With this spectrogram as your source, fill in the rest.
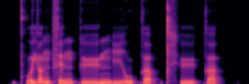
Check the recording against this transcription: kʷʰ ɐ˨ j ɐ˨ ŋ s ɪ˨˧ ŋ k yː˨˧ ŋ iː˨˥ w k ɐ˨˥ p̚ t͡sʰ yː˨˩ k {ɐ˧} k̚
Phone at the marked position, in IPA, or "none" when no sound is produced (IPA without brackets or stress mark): ɐ˧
